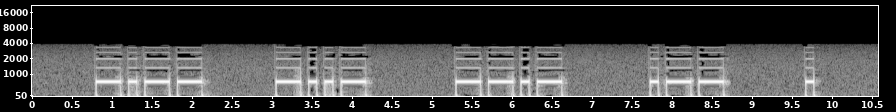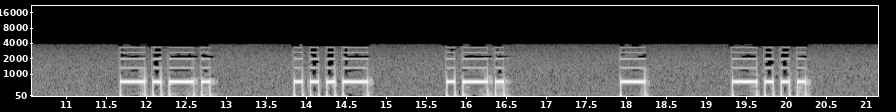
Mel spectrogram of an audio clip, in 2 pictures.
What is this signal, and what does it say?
Morse code, heard as a keyed tone, about 12 wpm, spaced as for 6 wpm, 660 Hz. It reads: YXQWE CVRTB
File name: cw / Alle letters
